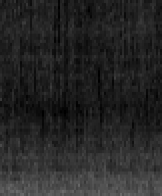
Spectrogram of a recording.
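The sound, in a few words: salmon and shrimp sizzling in a pan with seasoning juices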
